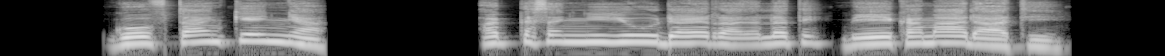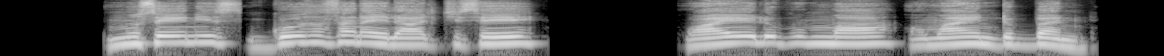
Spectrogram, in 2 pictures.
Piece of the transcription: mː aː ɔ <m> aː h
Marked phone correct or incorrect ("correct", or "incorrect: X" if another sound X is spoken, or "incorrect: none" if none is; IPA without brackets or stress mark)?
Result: correct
